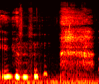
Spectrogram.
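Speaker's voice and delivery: rising mocking giggle; mocking villain laugh. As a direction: laugh at her misfortune.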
